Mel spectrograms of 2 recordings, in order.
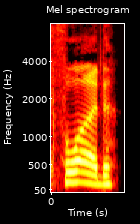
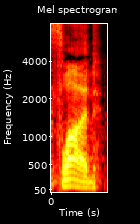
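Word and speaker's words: FLUDD: Also, he made Flood, which is spelled F-L-U-D-D.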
